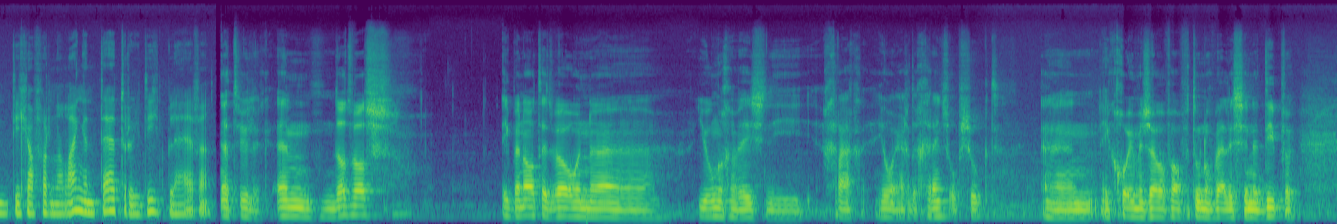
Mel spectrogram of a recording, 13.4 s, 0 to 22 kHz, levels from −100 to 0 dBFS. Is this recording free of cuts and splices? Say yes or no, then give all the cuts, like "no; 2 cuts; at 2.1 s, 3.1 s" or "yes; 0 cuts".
yes; 0 cuts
